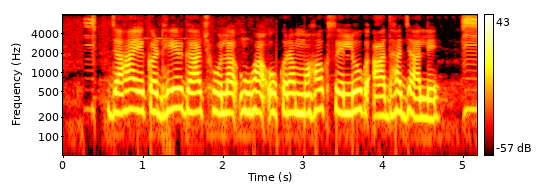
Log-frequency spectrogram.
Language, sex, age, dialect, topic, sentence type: Bhojpuri, female, 18-24, Northern, agriculture, statement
